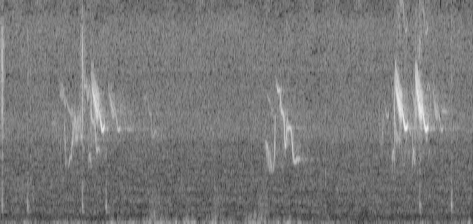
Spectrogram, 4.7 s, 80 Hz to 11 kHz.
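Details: Tame white wagtail that does not flee, seen in late September 2020 a few metres from a car where people walk by: a few high, sharp twittering notes, singly and in quick pairs, over a steady low rumble.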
